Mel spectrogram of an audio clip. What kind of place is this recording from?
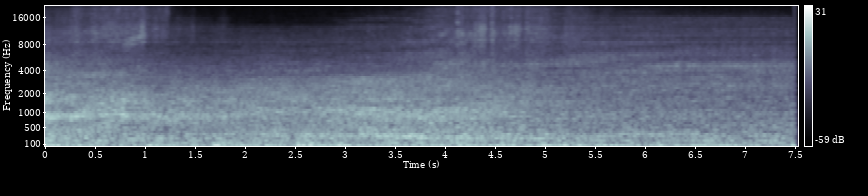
street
